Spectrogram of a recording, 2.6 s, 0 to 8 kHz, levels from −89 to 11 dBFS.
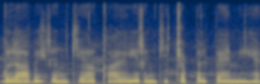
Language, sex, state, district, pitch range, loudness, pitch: Hindi, female, Uttar Pradesh, Muzaffarnagar, 260-280 Hz, -15 LUFS, 270 Hz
